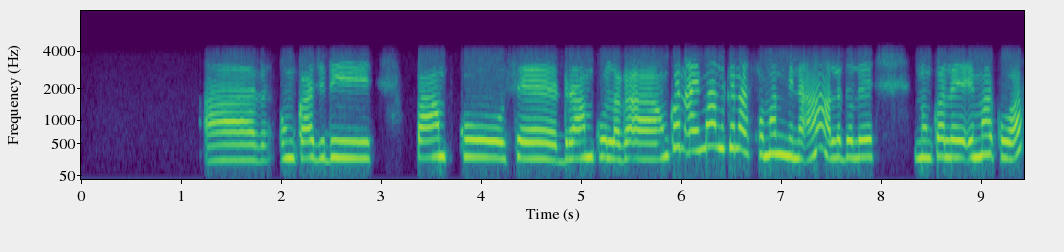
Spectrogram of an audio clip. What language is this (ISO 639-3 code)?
sat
